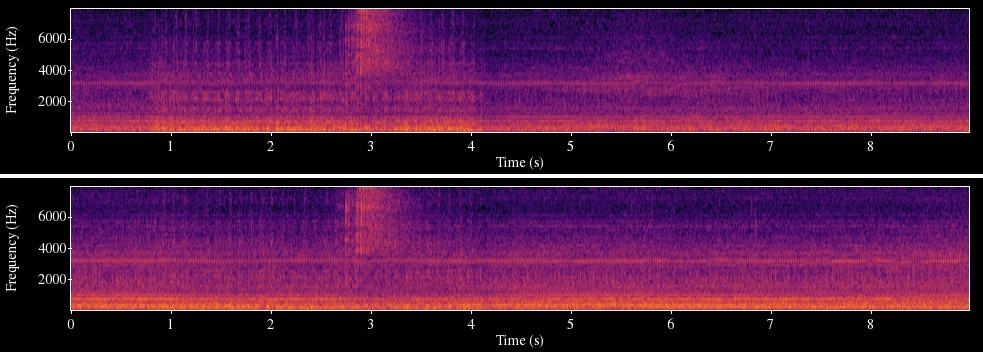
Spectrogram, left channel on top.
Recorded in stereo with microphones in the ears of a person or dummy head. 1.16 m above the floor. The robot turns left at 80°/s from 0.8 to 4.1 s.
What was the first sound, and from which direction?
A dropped coin, 150° right.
